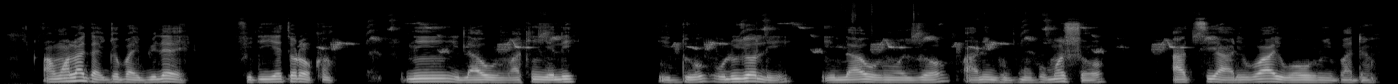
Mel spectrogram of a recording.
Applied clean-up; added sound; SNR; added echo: neural mask model Resemble Enhance denoiser.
